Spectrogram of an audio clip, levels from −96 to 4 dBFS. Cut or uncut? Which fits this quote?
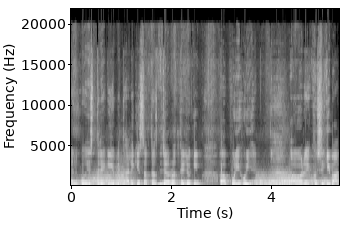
cut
